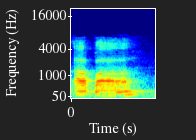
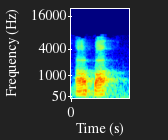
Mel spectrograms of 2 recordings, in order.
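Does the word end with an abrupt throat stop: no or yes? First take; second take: no; yes. First: The word ends openly without a throat stop. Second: The word ends abruptly with a throat stop. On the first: The speaker calls it wrong. "it's not apa" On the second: The speaker calls it right. "You hear how I'm stopping it there?"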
